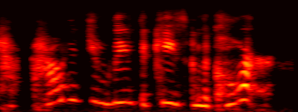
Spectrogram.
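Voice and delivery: high-pitched imitation of an exasperated father; mock frustrated dad. Dad confronting his daughter about her keys, in imitated frustration. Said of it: "get really frustrated with me".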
